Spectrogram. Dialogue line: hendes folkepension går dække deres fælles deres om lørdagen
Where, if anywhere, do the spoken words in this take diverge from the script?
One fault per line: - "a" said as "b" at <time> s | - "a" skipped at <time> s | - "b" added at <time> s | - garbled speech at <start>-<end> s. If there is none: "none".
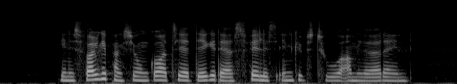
- "til at" added at 1.7 s
- "deres" said as "indkøbsture" at 2.8 s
